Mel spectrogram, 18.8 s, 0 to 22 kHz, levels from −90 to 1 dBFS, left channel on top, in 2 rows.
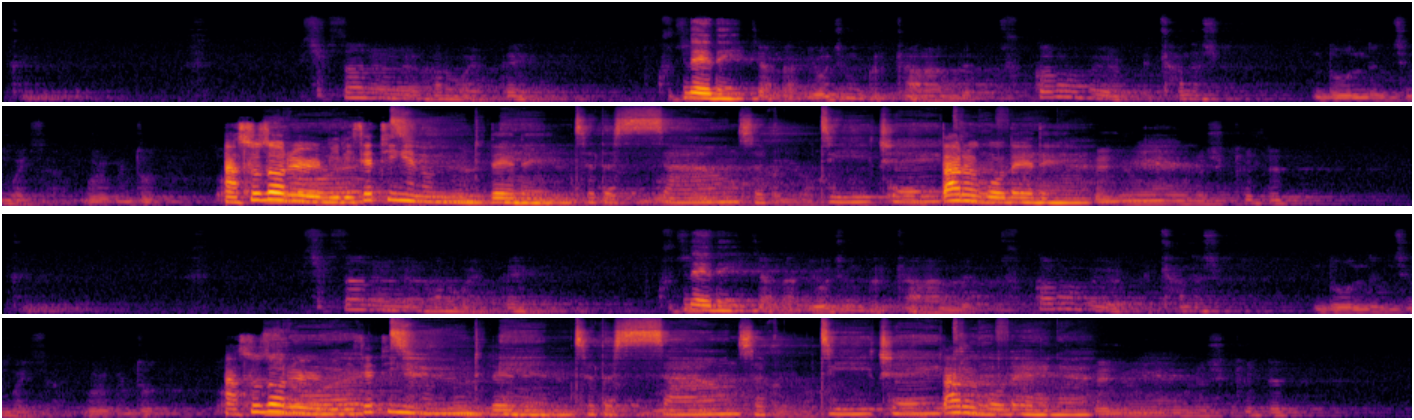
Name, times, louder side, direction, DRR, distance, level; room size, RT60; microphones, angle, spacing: voice 1, 0.1-0.5 2.0-3.6 4.4-8.1 8.7-10.5 10.8-11.0 11.4-11.6 12.4-15.8 16.6-17.9, left 2 dB, 55° left, 2.2 m, -43 dB
voice 2, 4.5-4.9 10.9-13.1 15.7-16.6, left 6 dB, 90° left, 0.5 m, -24 dB
Female speech woman speaking, 11.1-14.6 14.9-16.6, right 4 dB, 10° right, 0.9 m, -30 dB
30.0 x 18.0 x 7.7 m
head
